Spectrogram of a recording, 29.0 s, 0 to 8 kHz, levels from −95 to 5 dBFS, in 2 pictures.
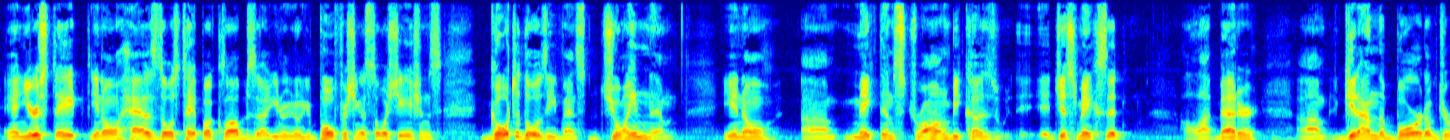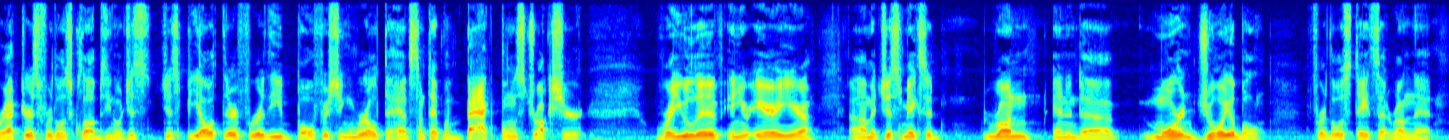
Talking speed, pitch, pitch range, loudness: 180 wpm, 125 Hz, 110-145 Hz, -24 LUFS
